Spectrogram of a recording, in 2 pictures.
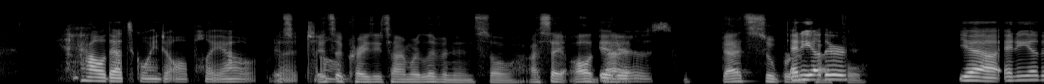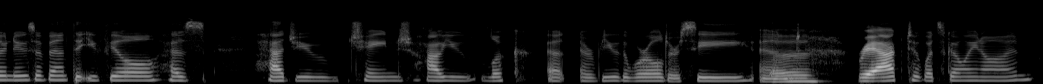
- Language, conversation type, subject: English, unstructured, What is one news event that changed how you see the world?
- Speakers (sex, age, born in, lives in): female, 65-69, United States, United States; male, 30-34, United States, United States
- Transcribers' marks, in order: none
